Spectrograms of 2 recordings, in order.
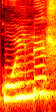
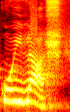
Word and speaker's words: কৈলাশ: নিয়ে হাজির হচ্ছে এবং কৈলেশ বলে একটি ছেলে সম্ভবত তার ভালো নাম কৈলাশ গ্রাম্য উচ্চারণে সেটা হয়ে গেছে কৈলেশ তো এই কৈলেশ বলে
